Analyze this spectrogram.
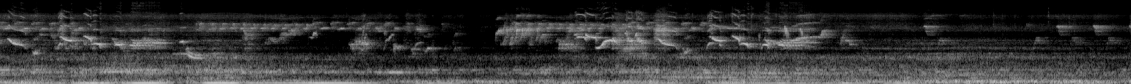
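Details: Horsfield's bush lark, a hobby cage bird, delivering long bursts of rapid high twittering and chattering notes with short pauses, over strong low rumbling background noise.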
